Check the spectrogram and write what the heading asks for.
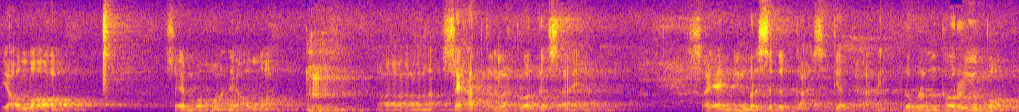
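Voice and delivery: soft, low, private murmur. A preacher shows how to pray only to allah, soft quiet prayer. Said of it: "Ngomongnya pelan-pelan".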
